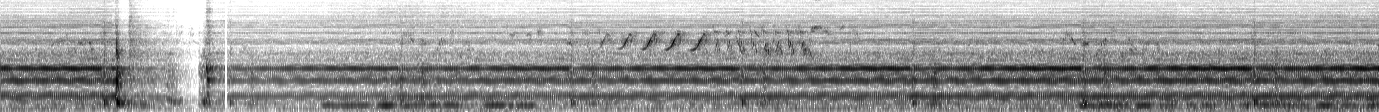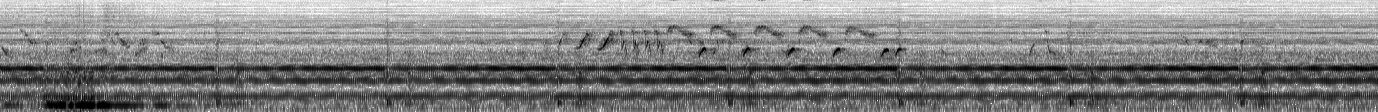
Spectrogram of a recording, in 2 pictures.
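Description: A fuel nozzle pours fuel into a tank with a steady hum.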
